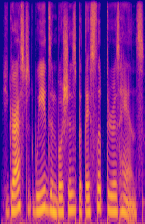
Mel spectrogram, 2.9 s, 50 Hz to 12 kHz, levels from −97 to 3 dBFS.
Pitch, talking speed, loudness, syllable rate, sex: 190 Hz, 245 wpm, -18 LUFS, 5.3 syllables/s, female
